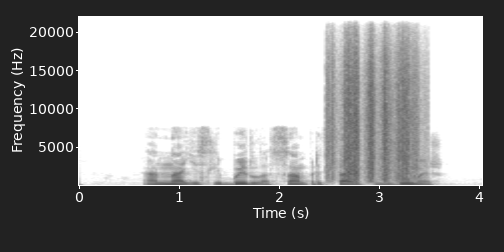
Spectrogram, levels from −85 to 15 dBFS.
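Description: A speech clip carrying cable scratch noise from 2.44 s to 3.49 s: a dense, irregular crackling and rustling that sits over the speech for about a second, roughly 10 dB louder than the speech itself. The bursts are uneven in level and spacing, the sound of contact resistance changing rapidly while something is moved. The likely cause is a worn cable, connector or control being handled during that second.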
